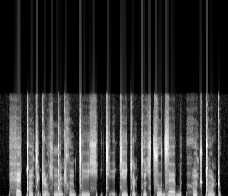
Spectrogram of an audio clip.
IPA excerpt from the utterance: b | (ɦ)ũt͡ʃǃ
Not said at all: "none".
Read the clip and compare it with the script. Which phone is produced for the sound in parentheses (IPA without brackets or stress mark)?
h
